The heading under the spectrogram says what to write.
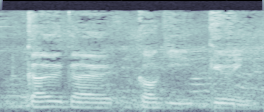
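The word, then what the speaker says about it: gogi gui: The name is pronounced Gogo Gogi Gooey.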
